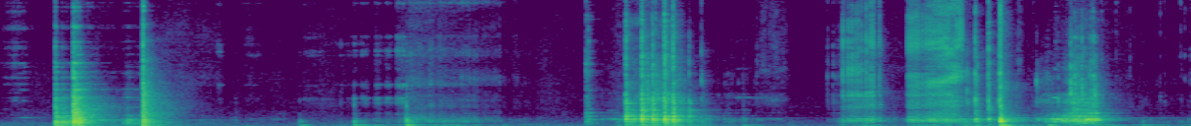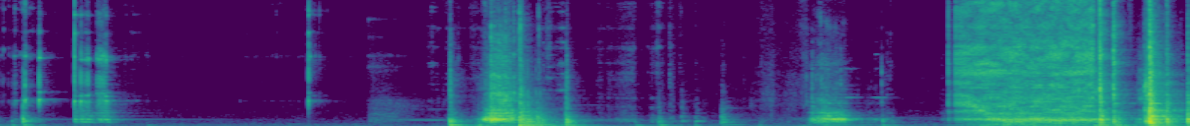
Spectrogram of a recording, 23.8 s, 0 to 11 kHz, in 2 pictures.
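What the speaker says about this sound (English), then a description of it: "The same rubber mat could be very useful to cut glass tile like this" Montolit Masterpiuma P5 tile cutter scoring and snapping glass tile on a rubber mat, heard as scattered short rasping scrapes and taps with a longer harsh hiss of scraping near the end, close by with quiet gaps between.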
